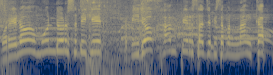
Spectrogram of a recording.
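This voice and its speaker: An Indonesian-accented man casting an esports match as play-by-play, in the excited manner of a fighting game announcer with shouted, drawn-out calls. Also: very high-pitched. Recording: loud game music behind voice. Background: loud music.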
